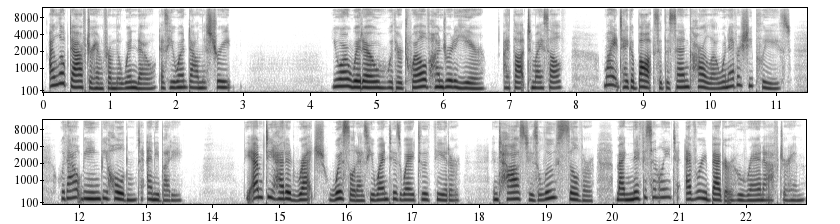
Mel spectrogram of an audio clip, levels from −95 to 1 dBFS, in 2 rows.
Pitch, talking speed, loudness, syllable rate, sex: 235 Hz, 175 wpm, -19 LUFS, 5.5 syllables/s, female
